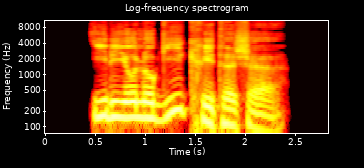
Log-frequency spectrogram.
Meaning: inflection of ideologiekritisch: 1. strong/mixed nominative/accusative feminine singular 2. strong nominative/accusative plural 3. weak nominative all-gender singular
- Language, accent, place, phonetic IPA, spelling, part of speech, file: German, Germany, Berlin, [ideoloˈɡiːˌkʁɪtɪʃə], ideologiekritische, adjective, De-ideologiekritische.ogg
